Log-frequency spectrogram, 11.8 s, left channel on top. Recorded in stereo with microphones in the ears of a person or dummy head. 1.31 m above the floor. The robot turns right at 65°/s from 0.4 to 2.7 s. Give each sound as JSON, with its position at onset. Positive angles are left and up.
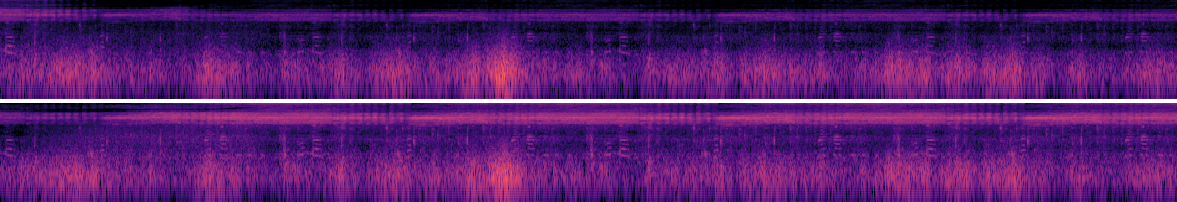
{"t": 0.0, "sound": "an insect", "azimuth_deg": 170}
